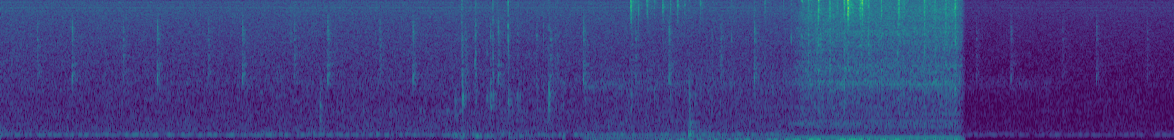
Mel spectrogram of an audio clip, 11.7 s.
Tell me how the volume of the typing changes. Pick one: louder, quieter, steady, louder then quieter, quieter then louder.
quieter then louder.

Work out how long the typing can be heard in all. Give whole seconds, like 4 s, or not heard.
5 s.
